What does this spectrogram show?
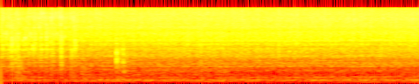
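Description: Chicken pieces sizzling in hot oil in a clay pot: a steady frying hiss, with a few light clicks in the first second and a half.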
